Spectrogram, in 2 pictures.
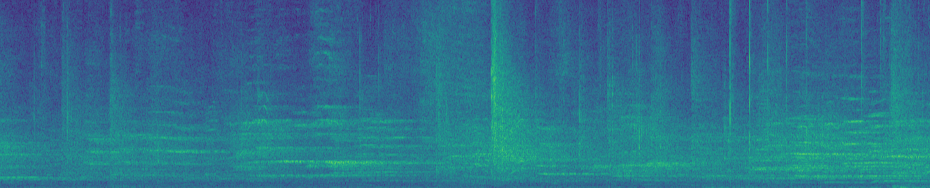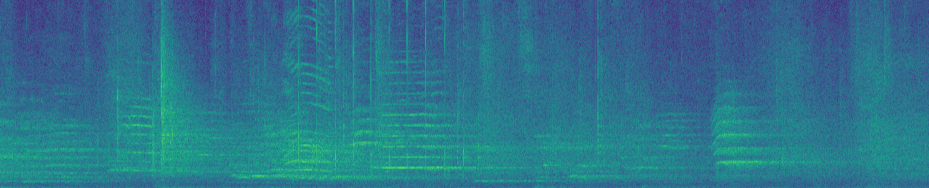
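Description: Spectators shout and cheer in a large echoing arena.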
